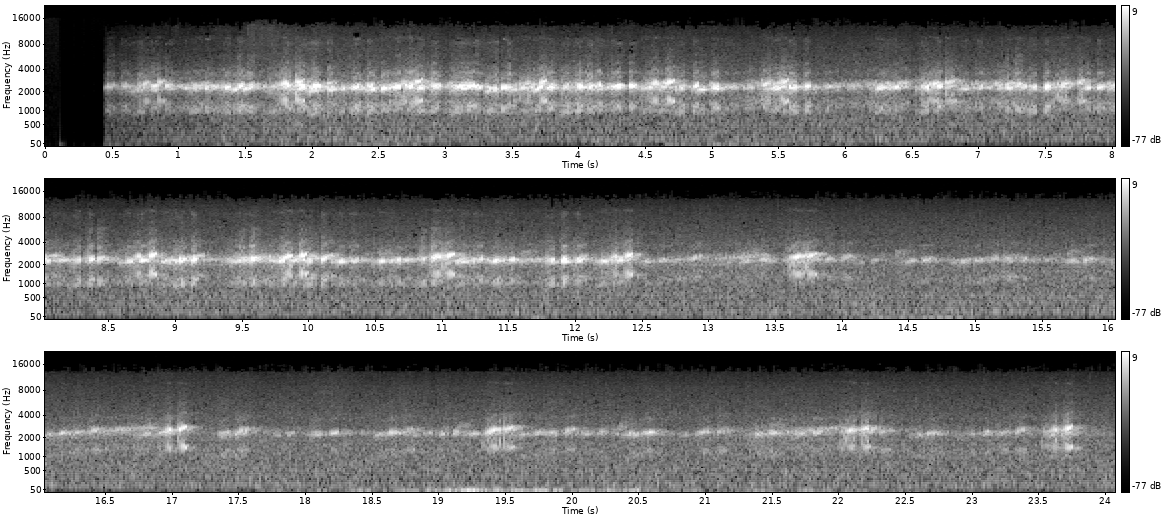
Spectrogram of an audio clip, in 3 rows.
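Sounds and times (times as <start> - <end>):
frog chorus: 0.5 - 24.0.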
